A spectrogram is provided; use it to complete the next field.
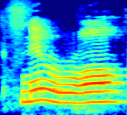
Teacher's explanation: جب را کے اوپر زبر آ جائے تو را کو موٹا ادا کرنا ہوتا ہے۔ رحیم، اور یہاں پر کیا ہے، ہم رک رہے ہیں، یعنی کہ بات مکمل ہو رہی ہے، اس لیے ہم یا ساکن ہے اور اگلا میم کو بھی ساکن بنا رہے ہیں اس گول ہا کی وجہ سے۔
